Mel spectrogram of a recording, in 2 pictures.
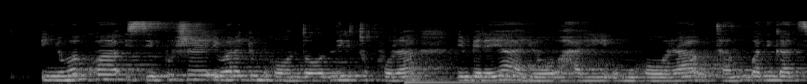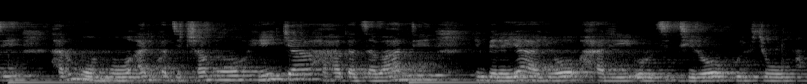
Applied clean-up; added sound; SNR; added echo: none; Tabla; 16 dB; reverberation time 1.1 s.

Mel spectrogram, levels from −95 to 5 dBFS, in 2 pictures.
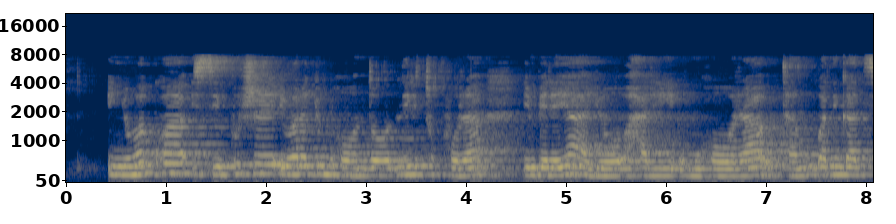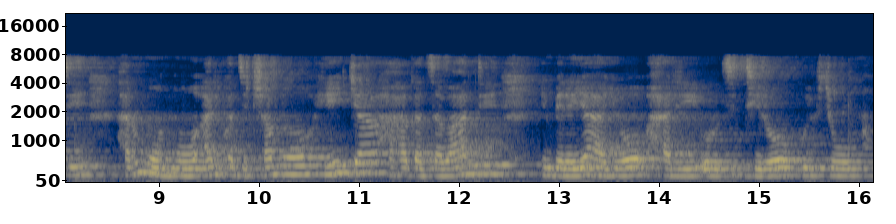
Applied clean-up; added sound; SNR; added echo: neural separator model SepFormer DNS4.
